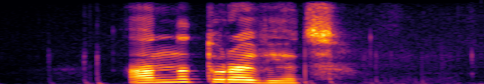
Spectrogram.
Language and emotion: Russian, neutral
